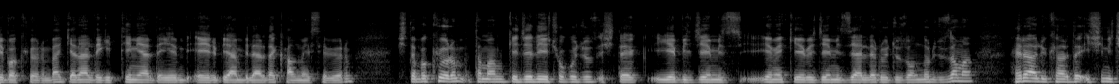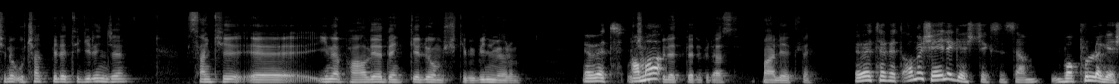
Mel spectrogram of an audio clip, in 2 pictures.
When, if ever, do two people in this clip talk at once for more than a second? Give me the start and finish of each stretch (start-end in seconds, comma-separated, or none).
none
